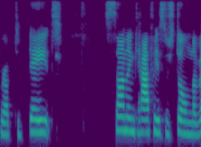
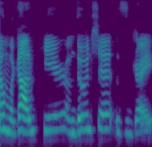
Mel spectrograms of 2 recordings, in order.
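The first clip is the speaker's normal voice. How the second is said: put-on excited chatter, quieter; 2 semitones higher than usual. The narrator acts out Bug joining the planning scene, mock-excited Bug. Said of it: "He's just very excited".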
